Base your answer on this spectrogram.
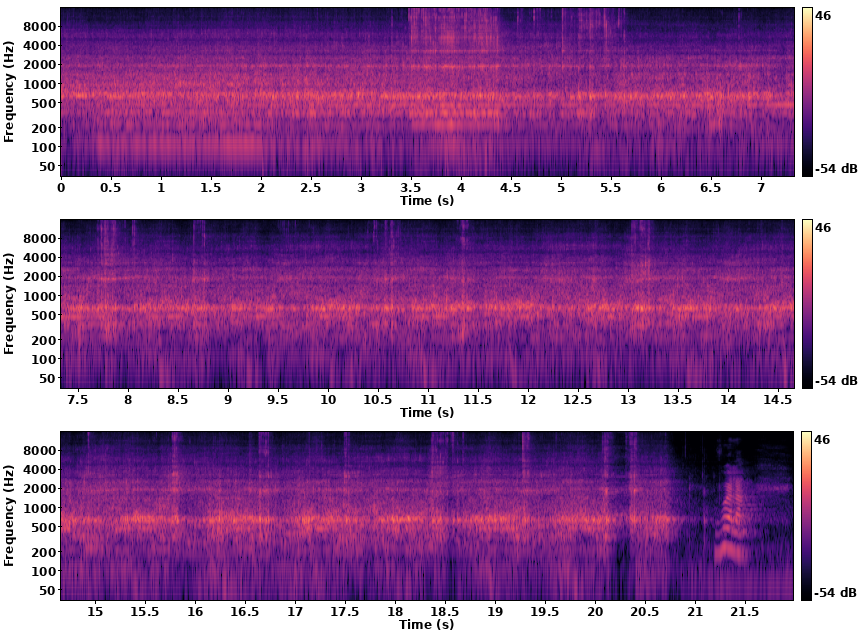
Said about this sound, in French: Je commence à mixer. En fait, je mixe les ingrédients qui sont en bas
